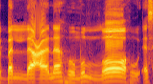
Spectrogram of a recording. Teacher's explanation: لفظ اللہ کو ضرور موٹا پڑھیے گا کیونکہ لفظ اللہ کے لام سے پہلے میم کے اوپر پیش ہے، تو ایسی صورت میں لفظ اللہ کو موٹا پڑھا جاتا ہے، بل لعنهم اللہ، ایسے اپنے اس لفظ کو اپنے موٹا کر کے پڑھنا ہے۔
